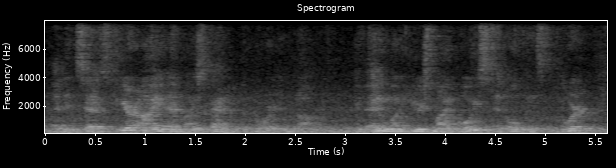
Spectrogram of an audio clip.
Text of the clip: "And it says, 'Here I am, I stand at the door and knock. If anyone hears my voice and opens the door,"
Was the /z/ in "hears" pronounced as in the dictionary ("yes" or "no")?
yes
